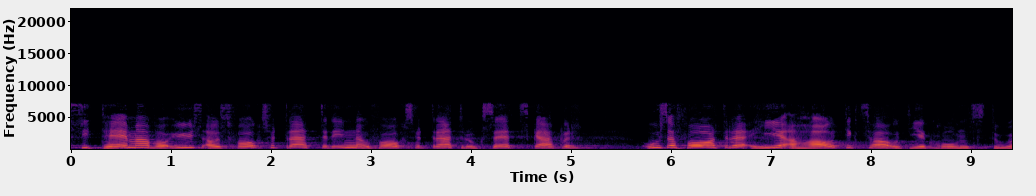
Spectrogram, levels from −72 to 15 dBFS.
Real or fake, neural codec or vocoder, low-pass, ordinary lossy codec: real; none; 7.2 kHz; AAC, 64 kbps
